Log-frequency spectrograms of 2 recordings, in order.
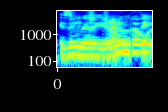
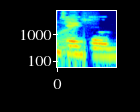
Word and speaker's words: Django: it a littleit said Jango you said Django she say Django on purpose I say Django he said the D is silent the D is it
